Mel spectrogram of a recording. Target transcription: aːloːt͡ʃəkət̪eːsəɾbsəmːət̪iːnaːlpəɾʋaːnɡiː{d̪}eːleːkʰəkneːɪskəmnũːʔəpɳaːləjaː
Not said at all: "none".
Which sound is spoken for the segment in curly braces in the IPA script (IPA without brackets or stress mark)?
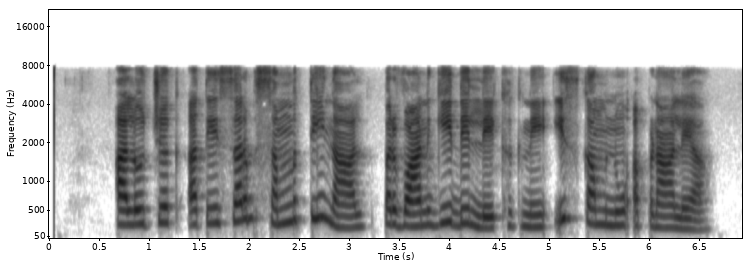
d̪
